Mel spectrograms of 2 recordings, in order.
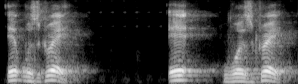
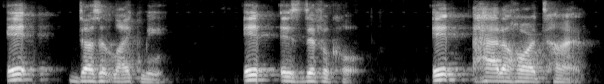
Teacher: We make the stop T sound, which is you stopping the T sound with your throat.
